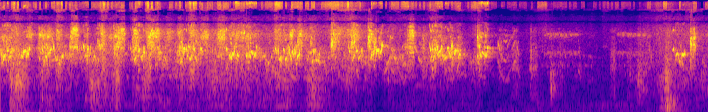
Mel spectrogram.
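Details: Budgies chirp and squawk busily in overlapping bursts of high, warbling notes. The chatter thins out toward the end, leaving a few scattered calls.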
